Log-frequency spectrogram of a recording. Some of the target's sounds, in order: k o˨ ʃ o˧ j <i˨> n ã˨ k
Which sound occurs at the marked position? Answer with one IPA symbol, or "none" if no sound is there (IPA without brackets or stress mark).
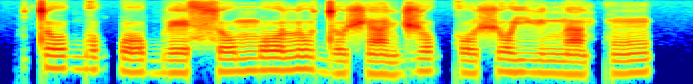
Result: i˨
